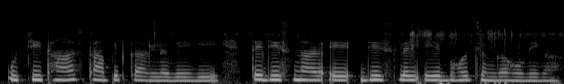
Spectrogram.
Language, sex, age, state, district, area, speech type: Punjabi, female, 18-30, Punjab, Rupnagar, rural, spontaneous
